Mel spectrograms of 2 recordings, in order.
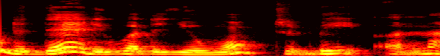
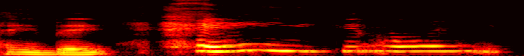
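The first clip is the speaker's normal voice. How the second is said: very high, slow, phony cutesy voice; 13 semitones higher than usual. Complaining about someone acting phony in the morning, the speaker mimics them: imitating a phony cute voice. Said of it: "This ain't how you talk".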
